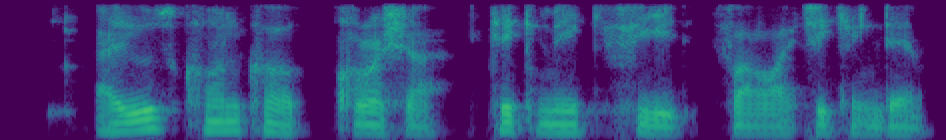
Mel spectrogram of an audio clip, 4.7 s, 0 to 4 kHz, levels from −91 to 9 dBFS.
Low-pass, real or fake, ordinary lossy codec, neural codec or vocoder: 3.6 kHz; fake; none; codec, 16 kHz, 4 kbps, FunCodec, trained on LibriTTS, 50 frames a second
